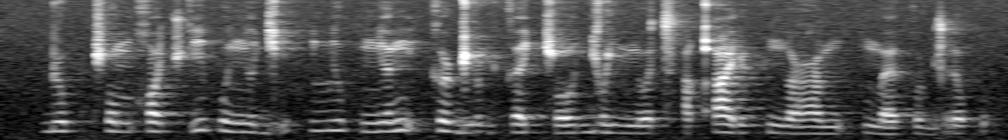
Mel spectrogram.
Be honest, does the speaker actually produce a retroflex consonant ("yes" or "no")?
yes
